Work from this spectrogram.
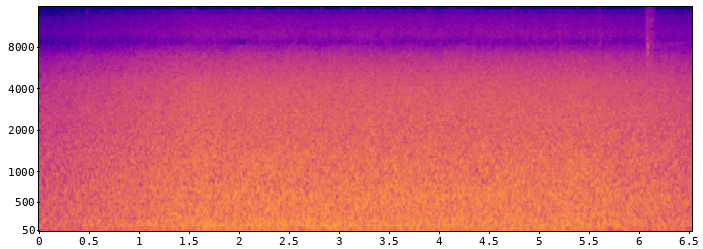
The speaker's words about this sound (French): L'un des trois paysans s'approche, mais le bruit de l'eau qui s'écoule dans le torrent empêche toute communication. Et le courant rend impossible toute tentative de traversée sans matériel.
